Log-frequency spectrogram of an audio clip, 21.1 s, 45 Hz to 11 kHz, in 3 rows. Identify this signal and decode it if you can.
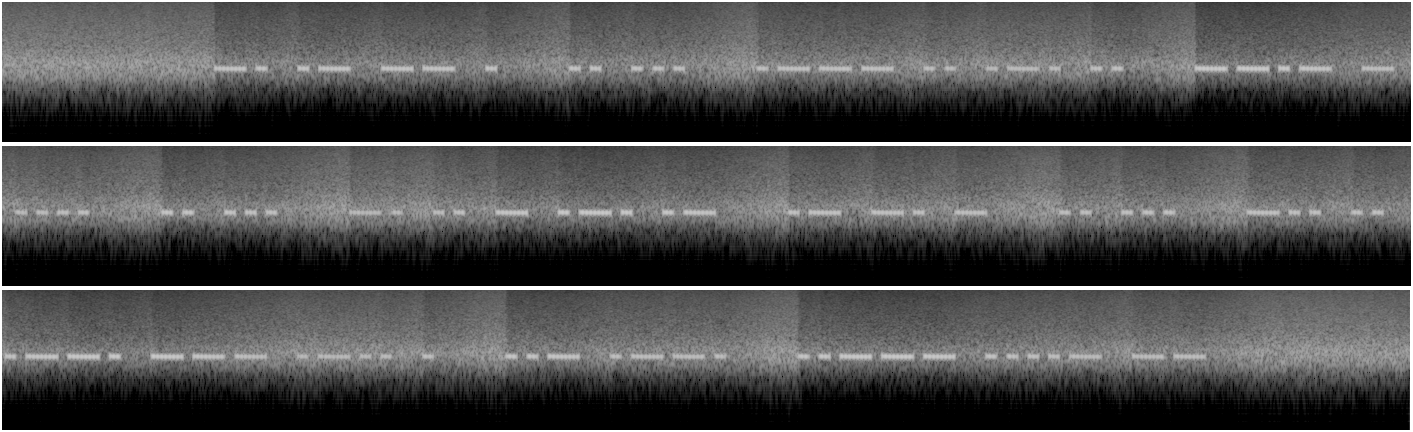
Morse code, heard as a keyed tone, machine-sent, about 23 wpm, 800 Hz, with radio static and a narrow filter. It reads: NAME IS JIRI QTH IS NITRA ANT IS DIPOLE UP 24M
